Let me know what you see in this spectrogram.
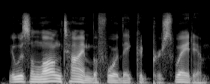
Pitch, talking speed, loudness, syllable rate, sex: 100 Hz, 285 wpm, -17 LUFS, 7.3 syllables/s, male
